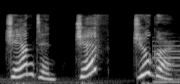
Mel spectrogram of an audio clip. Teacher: Sound one, the Spanish J throaty friction.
